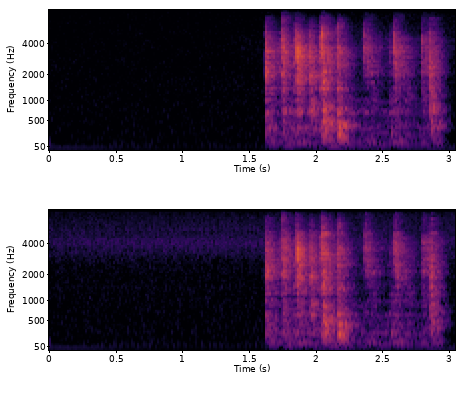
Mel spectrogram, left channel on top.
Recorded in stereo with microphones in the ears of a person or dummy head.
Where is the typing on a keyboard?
25° left (ahead or behind), 1.5 m.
